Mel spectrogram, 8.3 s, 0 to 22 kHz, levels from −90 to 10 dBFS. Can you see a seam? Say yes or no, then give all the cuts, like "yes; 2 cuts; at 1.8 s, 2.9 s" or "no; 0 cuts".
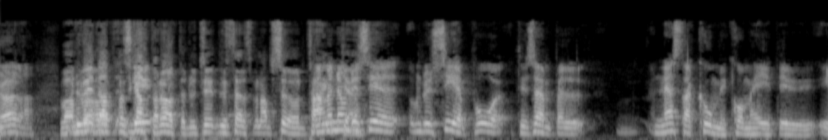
yes; 2 cuts; at 2.3 s, 7.3 s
